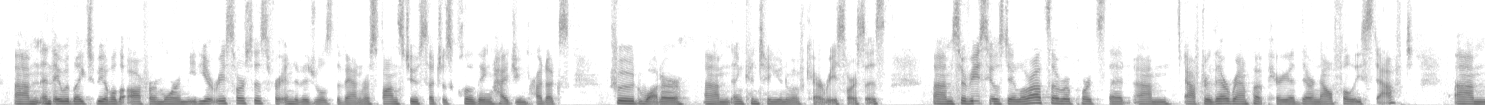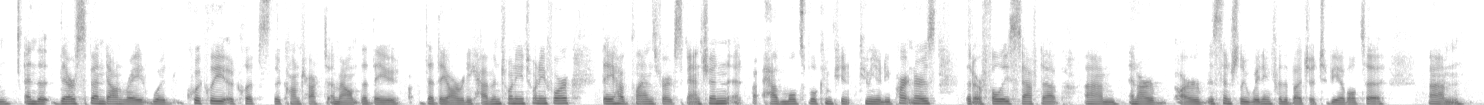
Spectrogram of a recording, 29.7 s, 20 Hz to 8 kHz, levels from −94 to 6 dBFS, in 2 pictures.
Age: 20-39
